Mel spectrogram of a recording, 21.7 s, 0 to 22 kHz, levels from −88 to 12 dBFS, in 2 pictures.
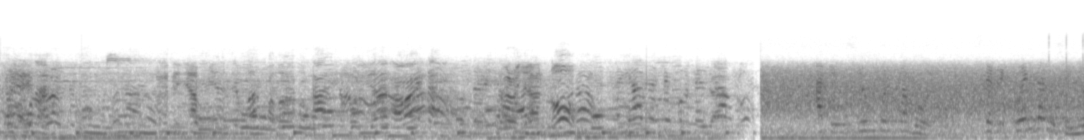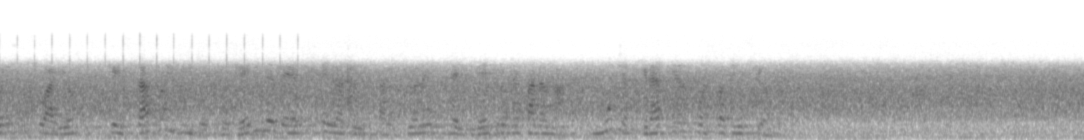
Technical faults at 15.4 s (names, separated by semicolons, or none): none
